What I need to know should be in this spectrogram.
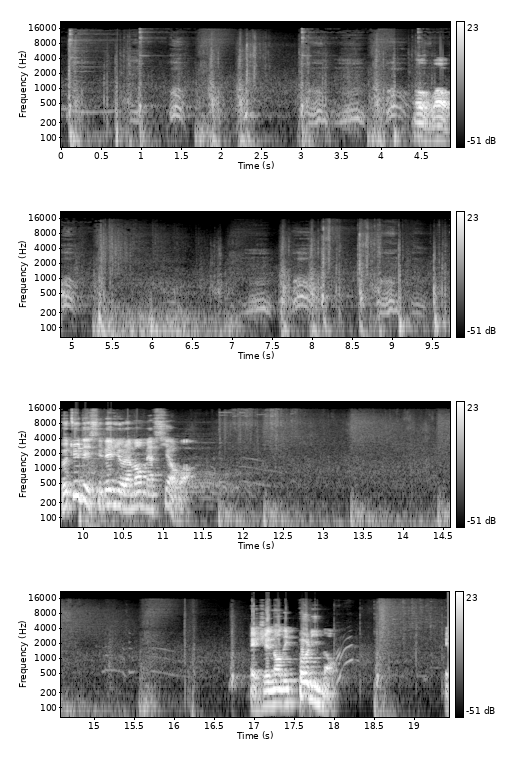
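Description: A blade swishes in quick slashing strikes.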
